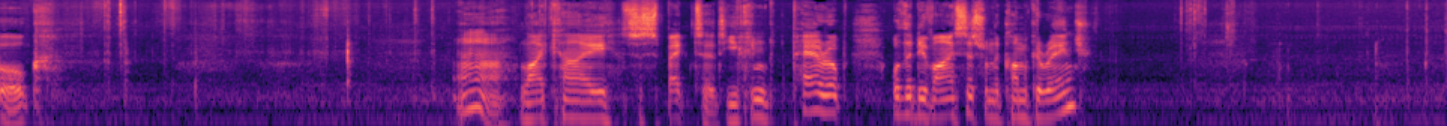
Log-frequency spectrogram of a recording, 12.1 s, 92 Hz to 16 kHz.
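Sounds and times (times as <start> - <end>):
paper rustling: 0.6 - 3.6.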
